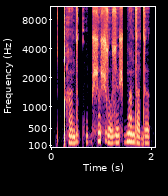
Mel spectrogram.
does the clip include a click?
yes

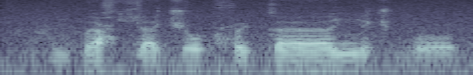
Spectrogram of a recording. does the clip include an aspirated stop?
no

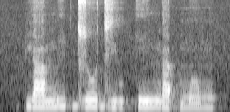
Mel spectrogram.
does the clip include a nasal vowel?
yes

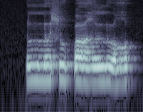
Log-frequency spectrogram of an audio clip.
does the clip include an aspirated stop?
no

